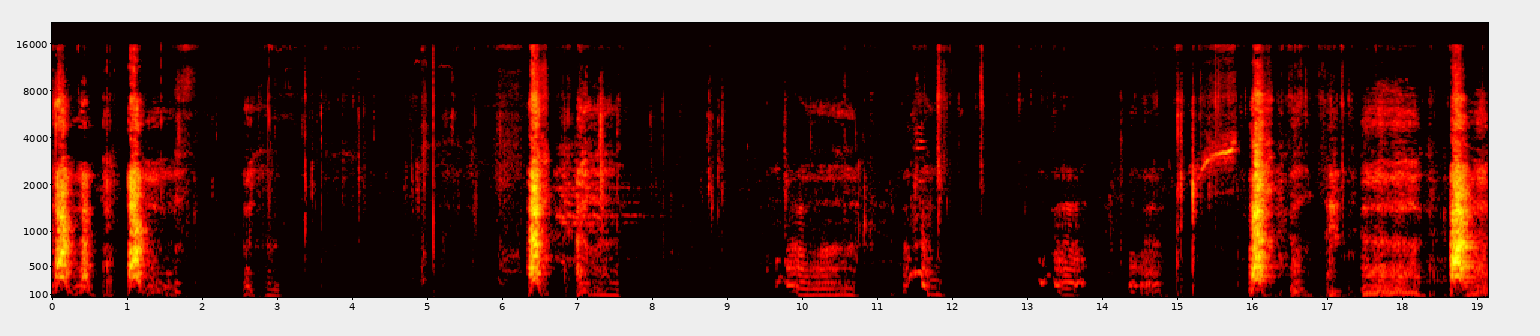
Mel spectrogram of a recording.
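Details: Pit bull, one of a pair of dogs, barking in scattered single and double barks over a long stretch, with quiet whines and soft sounds filling the gaps between bursts.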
